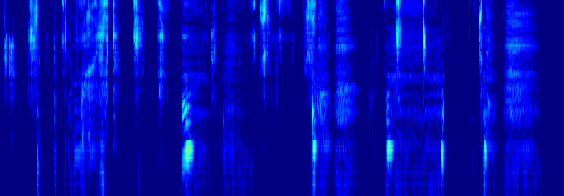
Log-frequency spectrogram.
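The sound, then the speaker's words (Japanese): Lips gently nibble the outer ear in a series of soft, wet, crunchy mouth clicks spaced by pauses, quiet and close, with breathy sighs between them. “こうやって耳の外側を優しく唇で噛むようにしてあげれば、舐められてる人はリラックスできるし”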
